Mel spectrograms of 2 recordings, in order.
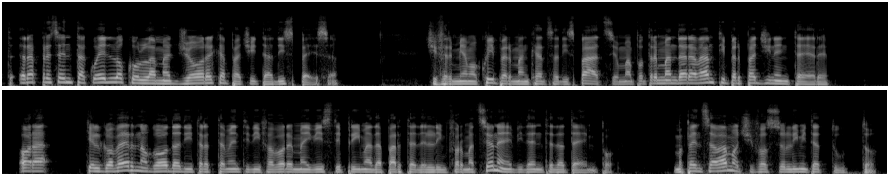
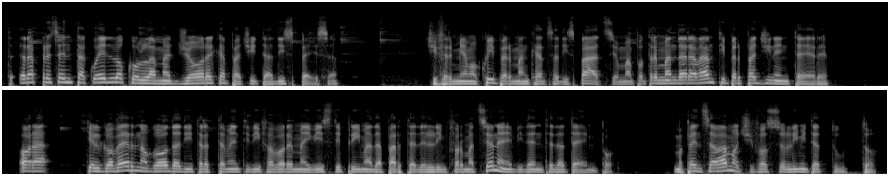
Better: first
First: none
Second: animal sounds; faint; throughout; 25 dB below the speech

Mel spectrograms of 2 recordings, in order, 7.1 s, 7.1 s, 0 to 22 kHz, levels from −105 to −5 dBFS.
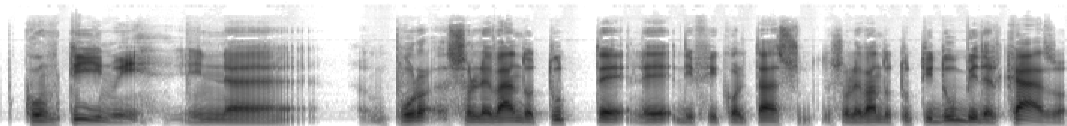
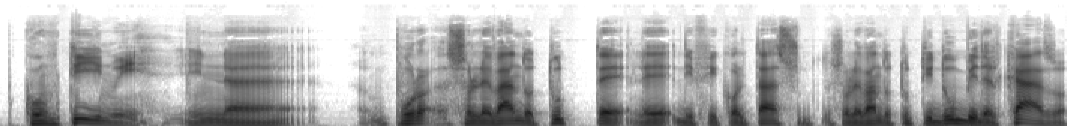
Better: second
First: thin; somewhat; fading below 300 Hz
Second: none

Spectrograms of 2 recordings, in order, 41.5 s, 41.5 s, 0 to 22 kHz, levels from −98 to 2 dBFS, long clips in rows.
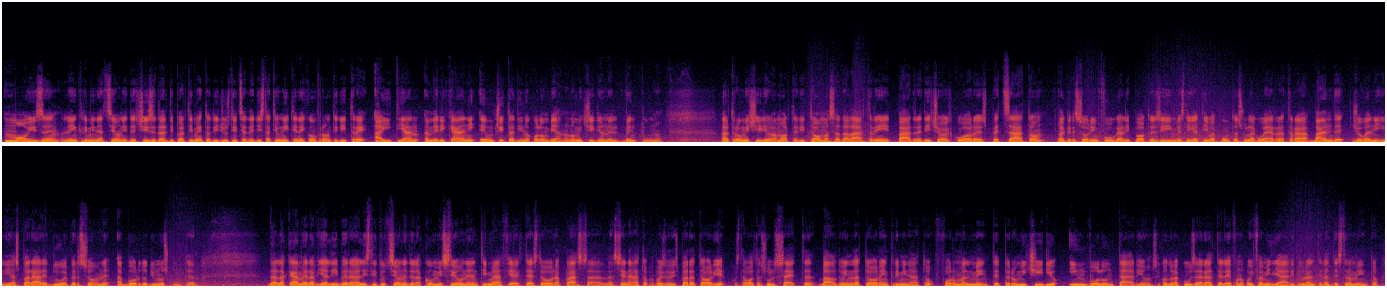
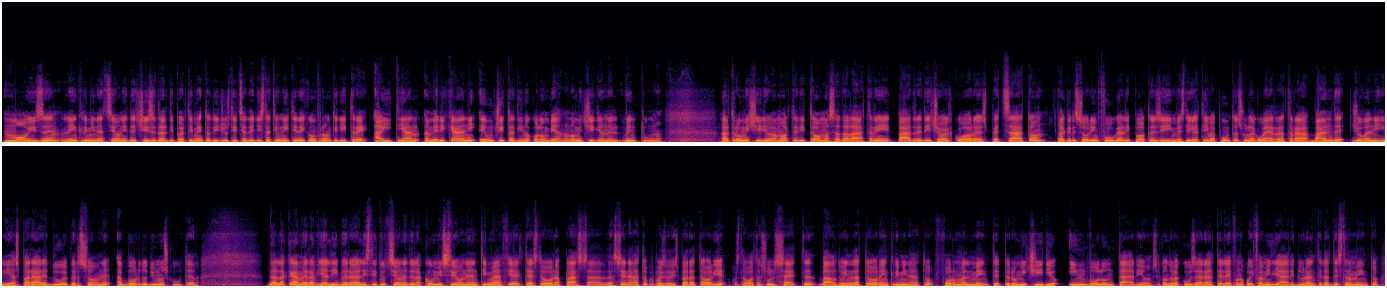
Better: second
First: wind noise on the microphone; occasional gusts; 25 dB below the speech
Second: none

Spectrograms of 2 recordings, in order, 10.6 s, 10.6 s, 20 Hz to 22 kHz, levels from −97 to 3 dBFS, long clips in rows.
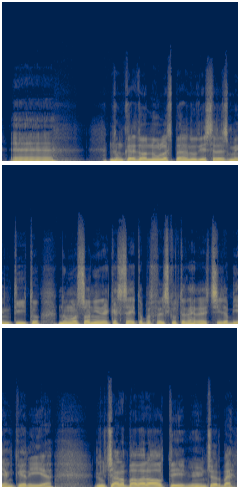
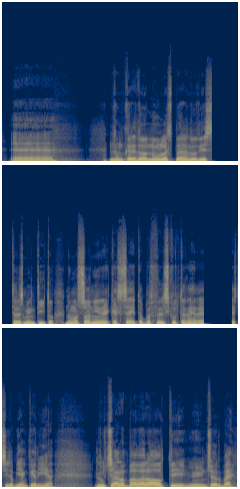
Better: first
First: none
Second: audio freezing; at 3 s for 0.5 s and at 6.5 s

